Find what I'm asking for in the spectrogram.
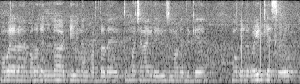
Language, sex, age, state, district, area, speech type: Kannada, male, 60+, Karnataka, Kolar, rural, spontaneous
